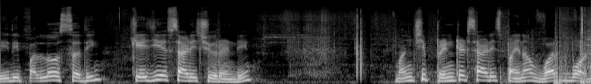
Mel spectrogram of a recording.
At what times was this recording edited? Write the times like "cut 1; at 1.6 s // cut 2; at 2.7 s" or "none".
cut 1; at 1.2 s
